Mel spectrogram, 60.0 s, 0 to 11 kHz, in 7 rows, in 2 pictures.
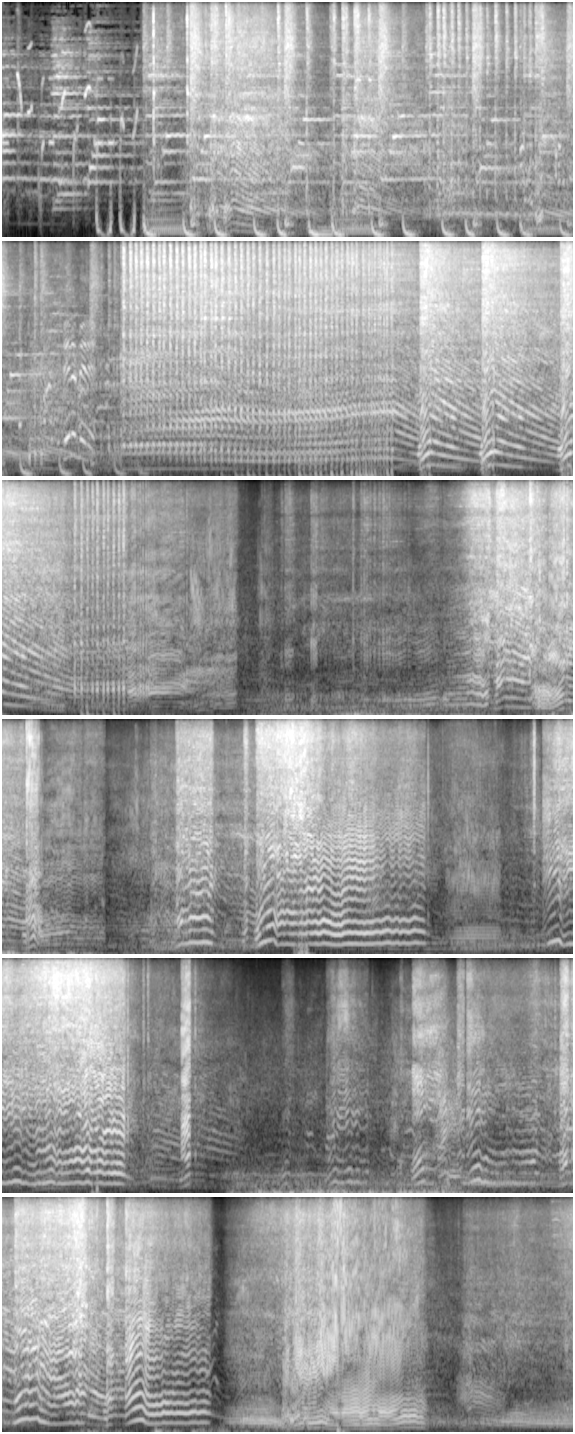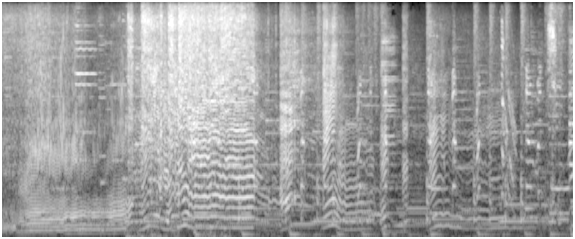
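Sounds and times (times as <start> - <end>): dirt bike engine revving: 2.1 - 59.9.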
